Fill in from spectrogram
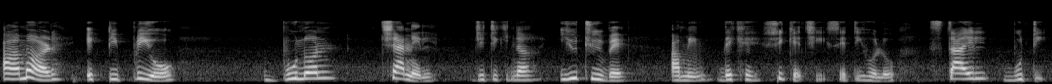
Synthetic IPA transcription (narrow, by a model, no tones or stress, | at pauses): amaɾ | ek̚ʈipɾio | bunon | t͡ɕɛnel | d͡ʑeʈikina | juʈjube | amid̪ekʰeʃikʰet͡ɕʰḭʃḛʈiɦolo | sʈajlbuʈḭ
